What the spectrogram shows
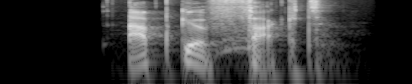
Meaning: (verb) past participle of abfucken; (adjective) fucked-up
- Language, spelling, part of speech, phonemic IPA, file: German, abgefuckt, verb / adjective, /ˈapɡəˌfakt/, De-abgefuckt.ogg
